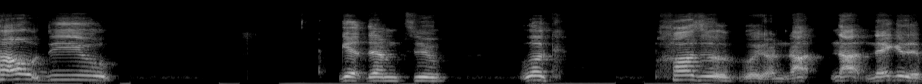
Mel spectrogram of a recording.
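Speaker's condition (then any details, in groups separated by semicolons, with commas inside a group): Cerebral palsy; lifelong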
